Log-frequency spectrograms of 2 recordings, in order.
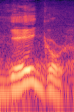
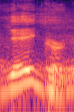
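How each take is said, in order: First: The name begins with a 'yeh' sound. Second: The name begins with a 'yeh' sound.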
